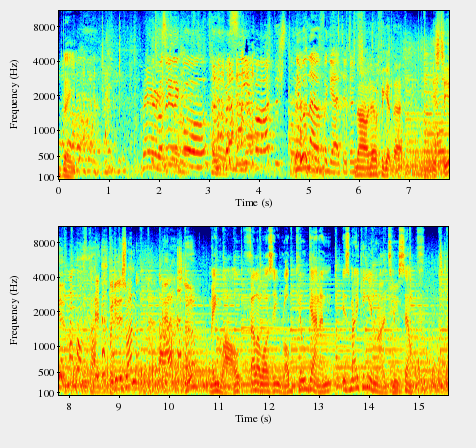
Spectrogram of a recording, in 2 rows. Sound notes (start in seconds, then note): 0.0 laughter; 3.0 laughter; 3.1 speaks ukrainian; 8.1 speaks ukrainian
